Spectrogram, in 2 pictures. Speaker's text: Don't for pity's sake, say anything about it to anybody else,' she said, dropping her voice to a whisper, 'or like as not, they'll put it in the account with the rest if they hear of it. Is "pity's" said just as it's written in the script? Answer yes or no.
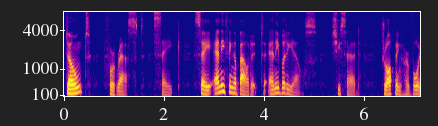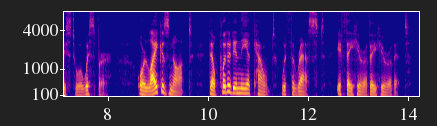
no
